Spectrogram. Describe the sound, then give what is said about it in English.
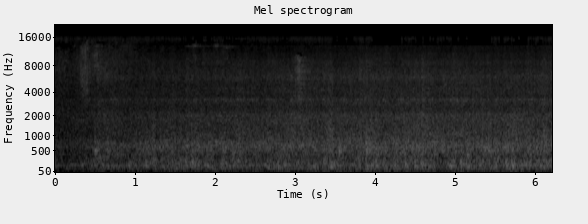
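A train carrying painter Agnes Pelton rolls steadily along the tracks across America through the prairies of Kansas, with a continuous low, rumbling clatter at an even, moderate level throughout, and no voices. “Agnes is silently watching the geography of America changing in the silver-framed train car window, her hands folded in her lap.”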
